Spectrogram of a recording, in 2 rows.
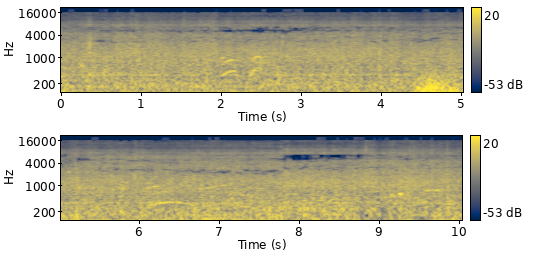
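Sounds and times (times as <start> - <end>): low buffeting thump: 4.4 - 5.8
wind rushing over microphone: 4.4 - 5.8.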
